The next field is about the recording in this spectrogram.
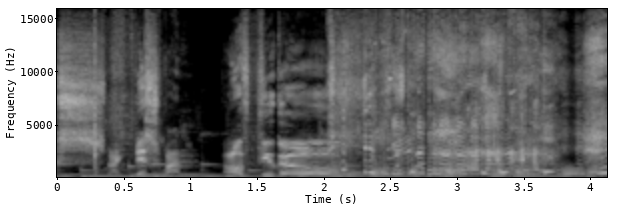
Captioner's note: laughter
